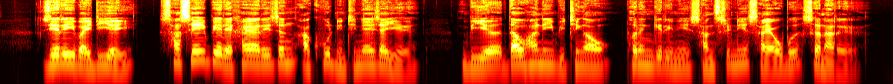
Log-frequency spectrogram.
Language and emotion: Bodo, neutral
